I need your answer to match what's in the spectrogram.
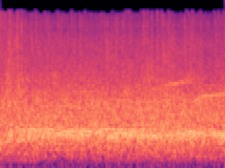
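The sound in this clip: A studio audience at a panel game show applauds as four panellists are welcomed: loud, dense, unbroken applause holds at a steady level throughout.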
